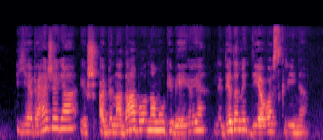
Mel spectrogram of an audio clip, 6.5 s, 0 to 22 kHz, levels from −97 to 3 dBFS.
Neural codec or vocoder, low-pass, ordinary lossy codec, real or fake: vocoder, 24 kHz, 100 mel bands, Vocos; 10.8 kHz; MP3, 64 kbps; fake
